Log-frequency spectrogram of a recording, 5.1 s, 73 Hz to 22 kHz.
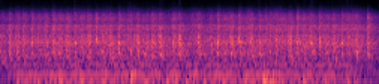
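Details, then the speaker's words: ATV with a no-start, starter button pressed with the brake held: steady cranking at about 3.5 beats a second that never catches, with only a very faint cough when throttle is given. "when we give it a bit of gas, it is coughing a very faint amount, trying to start."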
